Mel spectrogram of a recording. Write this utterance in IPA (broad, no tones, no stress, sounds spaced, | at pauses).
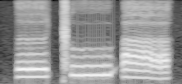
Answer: əː ǁ uː ʔ aː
